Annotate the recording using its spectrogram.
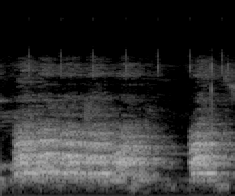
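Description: A dog barking loudly in a concrete-block shelter kennel: one drawn-out call lasting about a second and a half, then another starting near the end.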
